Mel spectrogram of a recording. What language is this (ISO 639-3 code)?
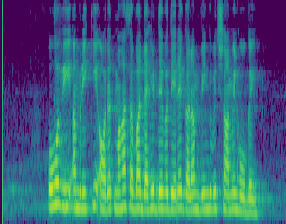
pan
